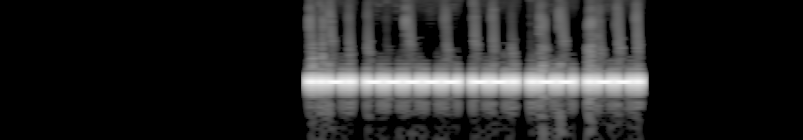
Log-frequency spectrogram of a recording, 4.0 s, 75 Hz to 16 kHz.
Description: Morse code, heard as a keyed tone, about 46 wpm, 700 Hz. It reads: F0GWP
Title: DXCC-100 Call Signs - 5 Characters - Repeated 2x - 50wpm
